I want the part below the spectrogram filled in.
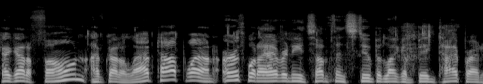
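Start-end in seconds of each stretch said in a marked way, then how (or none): none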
